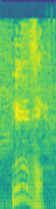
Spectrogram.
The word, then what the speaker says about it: Louisville: Okay, to make sure to help you with the true Southern draw, it needs to be if it's spelled at the end V-I-L-L-E, then it's Vol.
